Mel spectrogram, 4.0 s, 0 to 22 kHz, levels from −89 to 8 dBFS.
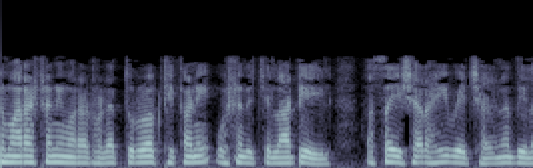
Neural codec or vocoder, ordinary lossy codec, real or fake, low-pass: none; none; real; 5.4 kHz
